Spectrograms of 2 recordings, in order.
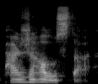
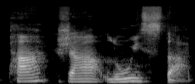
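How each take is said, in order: First: "пожалуйста" vloeiend op normaal tempo, als pa-zha-lu-sta, de ui ingeslikt; natural-speed pronunciation. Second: "пожалуйста" langzaam, lettergreep voor lettergreep, met een zwakke O: pa-zha-lu-i-sta; slow careful pronunciation. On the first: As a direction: zeg "пожалуйста" gewoon snel: pazhalusta. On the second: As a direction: spreek "пожалуйста" heel traag uit, met zwakke O als pa. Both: Shown as a demonstration. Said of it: "weak O".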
